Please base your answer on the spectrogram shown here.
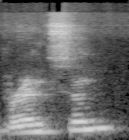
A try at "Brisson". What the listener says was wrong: There's no N in Brisson. You said Brinson. Is it Brinson or is it Brisson? No, you said Brinson.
